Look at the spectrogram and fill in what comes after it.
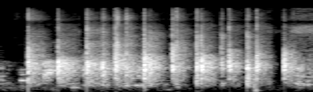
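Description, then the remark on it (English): A single person claps about a dozen times over a few seconds, sharp and fairly loud, in a quick, slightly uneven rhythm with brief pauses between some claps. “Why is no one else clapping? I was clapping.”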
